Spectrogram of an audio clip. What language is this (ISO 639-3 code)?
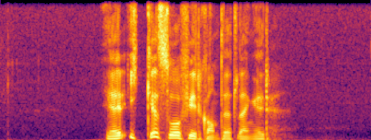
nor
